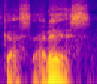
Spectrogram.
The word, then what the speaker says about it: Cáceres: off my test because I pronounced my name Cáceres, and the accent is over the A, not over the E, which is the correct way to pronounce it in Spanish is Cáceres with the accent over the E.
